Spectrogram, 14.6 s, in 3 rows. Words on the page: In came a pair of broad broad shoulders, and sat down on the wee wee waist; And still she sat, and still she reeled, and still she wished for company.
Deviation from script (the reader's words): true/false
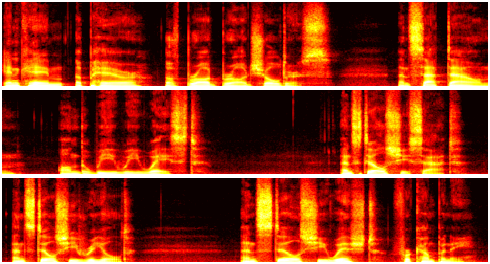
false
